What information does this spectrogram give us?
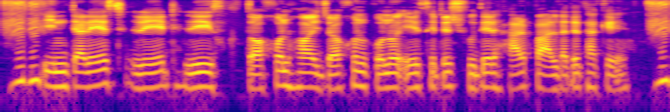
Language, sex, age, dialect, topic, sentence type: Bengali, male, 18-24, Northern/Varendri, banking, statement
